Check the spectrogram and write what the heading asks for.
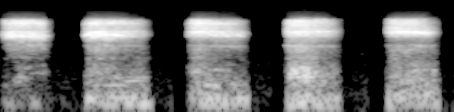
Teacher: SH, S, K, and F, all the sounds don't have vibration. So when you say wash, sound is sh, sh, sh, sh, sh, and that sound doesn't have any.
